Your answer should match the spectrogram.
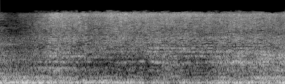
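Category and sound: household object, toilet flushing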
